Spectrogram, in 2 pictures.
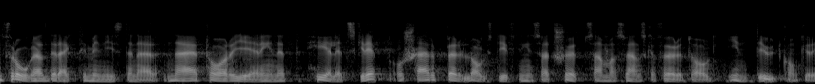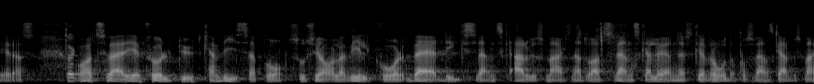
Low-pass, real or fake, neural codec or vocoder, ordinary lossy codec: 7.2 kHz; real; none; none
